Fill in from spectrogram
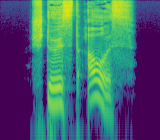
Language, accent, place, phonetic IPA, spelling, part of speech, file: German, Germany, Berlin, [ˌʃtøːst ˈaʊ̯s], stößt aus, verb, De-stößt aus.ogg
- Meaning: second/third-person singular present of ausstoßen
